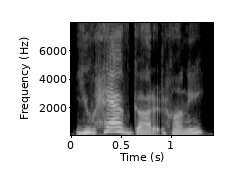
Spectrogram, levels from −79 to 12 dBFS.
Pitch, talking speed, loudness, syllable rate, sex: 235 Hz, 210 wpm, -17 LUFS, 4.6 syllables/s, female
